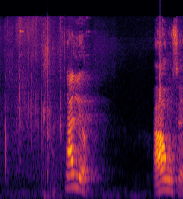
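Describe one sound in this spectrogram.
A young woman speaks nearby with animation.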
